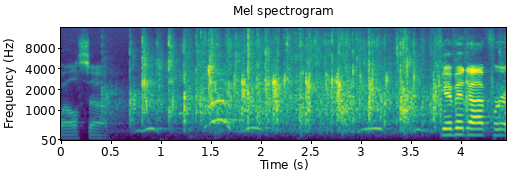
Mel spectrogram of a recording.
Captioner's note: applause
